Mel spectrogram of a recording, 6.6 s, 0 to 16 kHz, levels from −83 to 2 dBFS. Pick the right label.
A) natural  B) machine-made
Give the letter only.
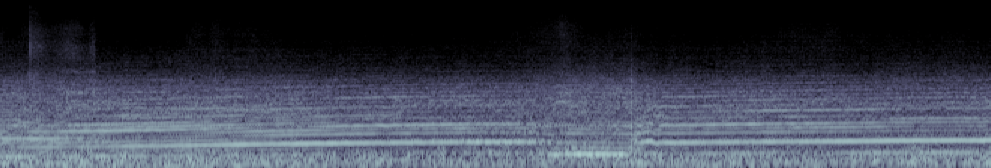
B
